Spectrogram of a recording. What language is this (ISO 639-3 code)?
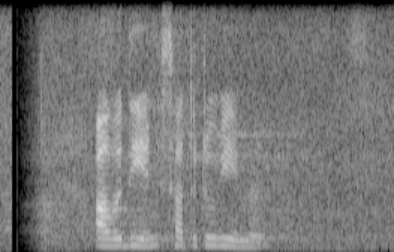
sin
